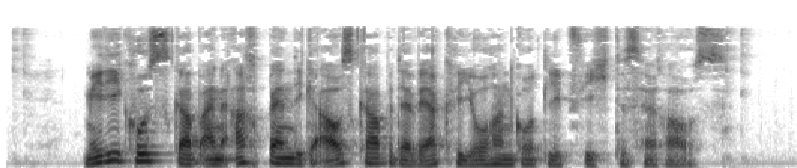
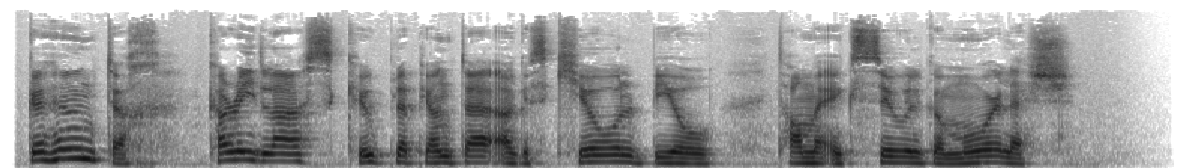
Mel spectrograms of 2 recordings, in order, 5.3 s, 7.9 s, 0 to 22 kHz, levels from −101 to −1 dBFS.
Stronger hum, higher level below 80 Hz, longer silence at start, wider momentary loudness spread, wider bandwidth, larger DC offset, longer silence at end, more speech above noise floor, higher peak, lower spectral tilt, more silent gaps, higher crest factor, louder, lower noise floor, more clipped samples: neither; first, -48 dBFS vs -58 dBFS; first, 0.55 s vs 0.2 s; first, 13 LU vs 6 LU; second, 11.5 kHz vs 15 kHz; neither; second, 0.5 s vs 0.75 s; about the same, 43 dB vs 44 dB; about the same, -2 dBFS vs 0 dBFS; about the same, -5.5 dB/octave vs -4.5 dB/octave; neither; about the same, 20 dB vs 16 dB; second, -21 LUFS vs -16 LUFS; first, -63 dBFS vs -59 dBFS; neither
